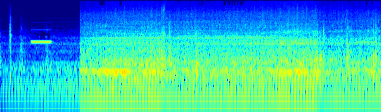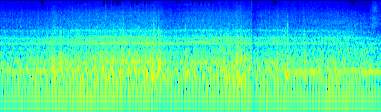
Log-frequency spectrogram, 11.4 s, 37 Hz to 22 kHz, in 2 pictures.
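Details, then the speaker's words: 2014 Nissan GT-R twin-clutch gearbox at idle: engine settles to steady idle with dull thumps underneath as it is shifted into reverse and drive; normal dual-clutch engagement clunk, typical at slow speeds. "So the car makes a lot of transmission clunk, so if I put it in reverse, you'll probably hear it change. You can hear a noise down under. Same thing going into drive."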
